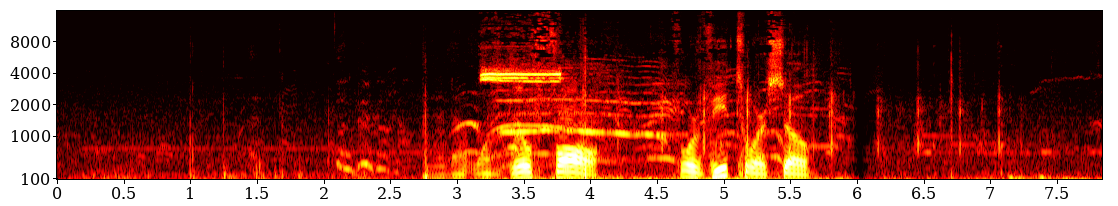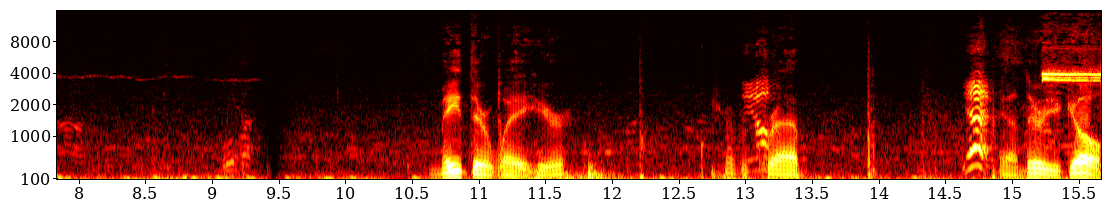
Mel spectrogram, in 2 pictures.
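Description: A volleyball is hit with dull thuds.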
